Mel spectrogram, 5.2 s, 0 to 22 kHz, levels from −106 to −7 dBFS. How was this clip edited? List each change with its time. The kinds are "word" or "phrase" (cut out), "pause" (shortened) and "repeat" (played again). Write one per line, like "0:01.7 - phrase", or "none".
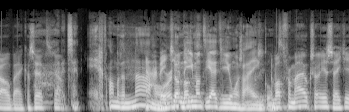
none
